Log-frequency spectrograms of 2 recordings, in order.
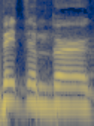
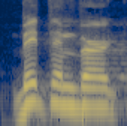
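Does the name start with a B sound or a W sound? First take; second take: W sound; B sound. First: The name starts with a W sound. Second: The name starts with a B sound. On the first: The speaker calls it wrong. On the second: The speaker calls it right.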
